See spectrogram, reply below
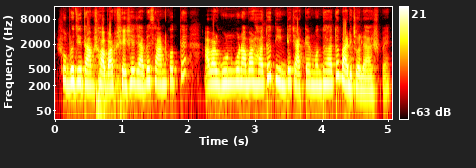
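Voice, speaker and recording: A woman's voice: on the high side, fast. Woman in her thirties, home vlogger, easy chatty delivery addressed to viewers. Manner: chatty, talks straight to viewers; speaks softly at night so the family sleeps. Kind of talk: casual daily-life vlog.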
